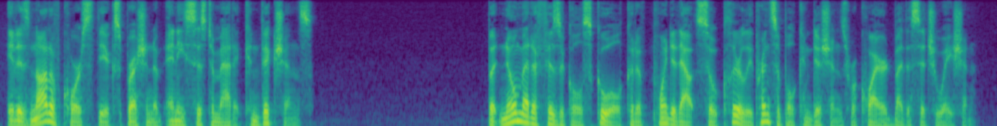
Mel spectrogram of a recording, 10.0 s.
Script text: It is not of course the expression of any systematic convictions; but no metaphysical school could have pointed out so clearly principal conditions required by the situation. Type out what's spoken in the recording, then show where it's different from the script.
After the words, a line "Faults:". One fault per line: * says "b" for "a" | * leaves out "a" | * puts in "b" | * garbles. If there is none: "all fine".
It is not of course the expression of any systematic convictions; but no metaphysical school could have pointed out so clearly principal conditions required by the situation.
Faults:
all fine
